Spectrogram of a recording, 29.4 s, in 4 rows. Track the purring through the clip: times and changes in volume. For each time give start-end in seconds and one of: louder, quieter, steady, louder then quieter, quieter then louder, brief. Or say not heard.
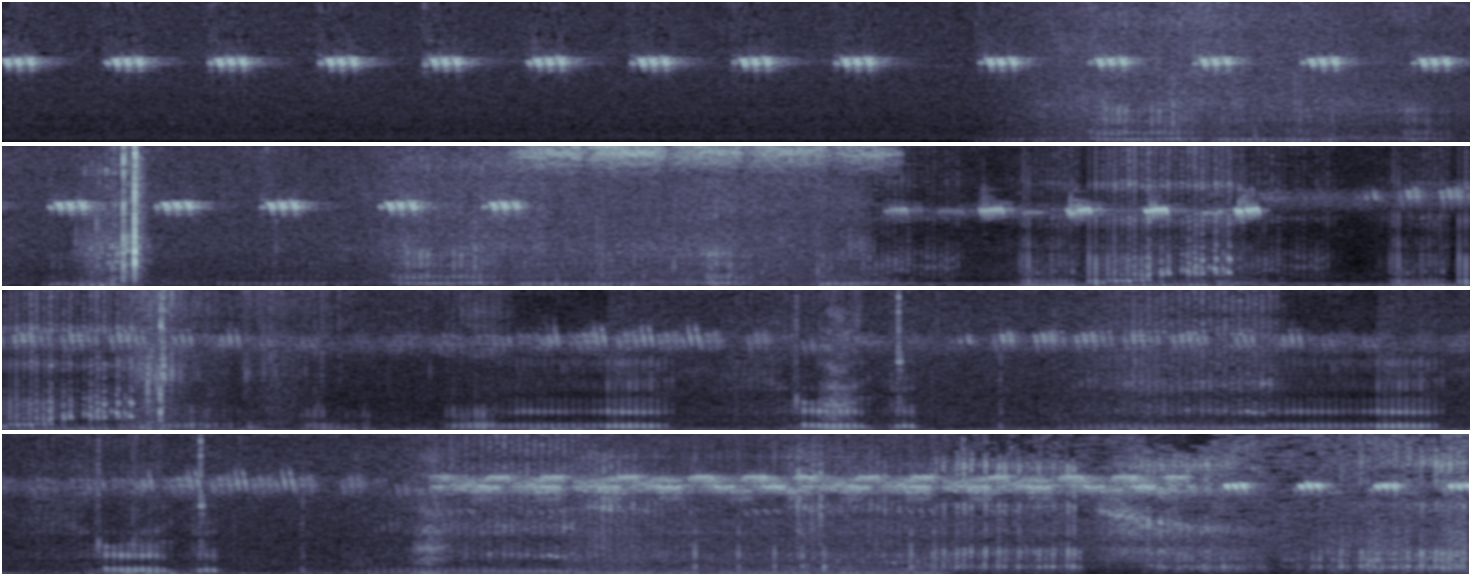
4.8-29.3 steady.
